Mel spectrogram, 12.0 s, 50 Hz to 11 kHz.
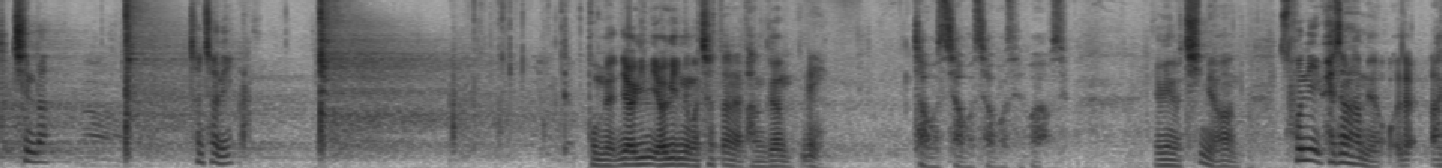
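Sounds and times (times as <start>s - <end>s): racket striking shuttlecock: 1.0s - 4.9s.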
